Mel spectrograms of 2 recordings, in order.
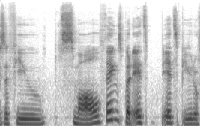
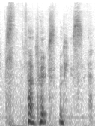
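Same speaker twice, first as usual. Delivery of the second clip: laughing; 12 dB quieter, faster than usual. Real, not acted.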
